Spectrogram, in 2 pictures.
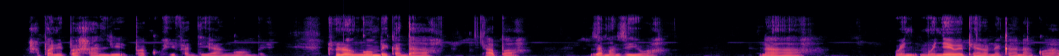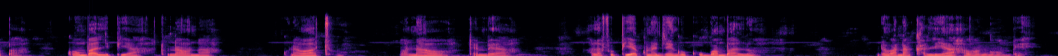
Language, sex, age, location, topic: Swahili, male, 18-24, Nakuru, agriculture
